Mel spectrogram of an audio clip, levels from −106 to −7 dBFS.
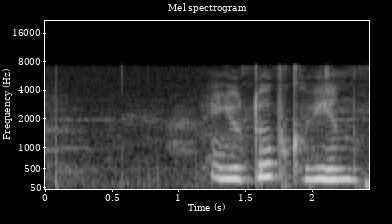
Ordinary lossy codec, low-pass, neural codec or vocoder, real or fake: none; 7.2 kHz; none; real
